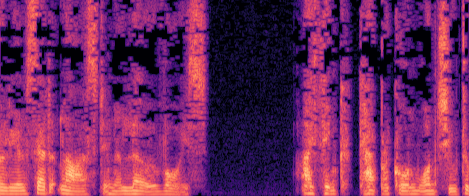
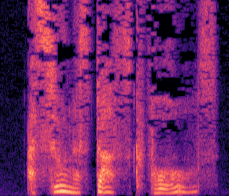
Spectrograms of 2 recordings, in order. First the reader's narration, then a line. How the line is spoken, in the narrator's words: she whispered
